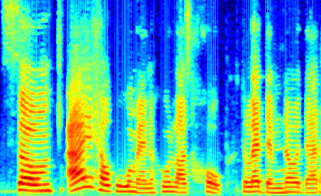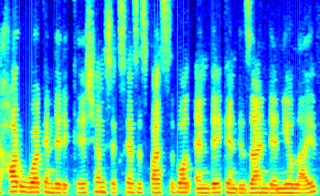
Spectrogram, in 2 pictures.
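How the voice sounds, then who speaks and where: A woman's voice: lowish voice, measured pace, hardly any pauses, a bit bright. A woman from Uganda, a motivational speaker, introducing herself in a preacherly, affirming way. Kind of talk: personal introduction speech.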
